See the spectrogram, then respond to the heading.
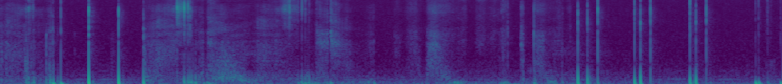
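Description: A small solid black rubber hockey puck with a round Canucks logo sticker on its face is held close to the microphone and scratched and tapped with short fingertip nails. Sharp, dry clicking taps cut in between soft rasping scratch strokes that swell and fade, over a low background rumble of outside noise.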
